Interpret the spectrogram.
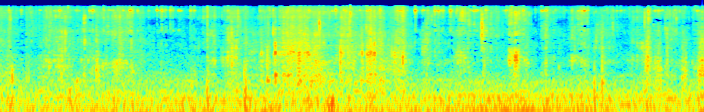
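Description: Close-miked eating sounds: pizza being chewed, with small scattered clicks and scrapes as a pepperoni slice is pulled from its cardboard box, over a low steady hum.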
